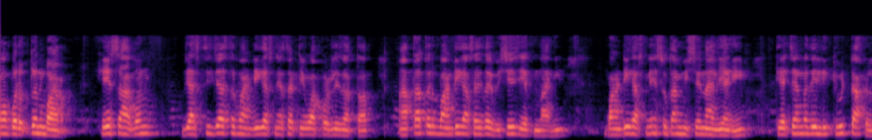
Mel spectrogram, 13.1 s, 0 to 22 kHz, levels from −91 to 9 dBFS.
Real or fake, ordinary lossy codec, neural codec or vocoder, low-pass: fake; none; codec, 16 kHz, 2 kbps, FreqCodec, larger model; none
